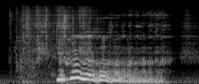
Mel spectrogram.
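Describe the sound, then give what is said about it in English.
A glass of ice water is poured over a person's head: a short rush of water splashes down for about a second while the person lets out a strained, wavering gasp over it; the noise then fades to a faint hiss. “Pour this glass of water over your head.”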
